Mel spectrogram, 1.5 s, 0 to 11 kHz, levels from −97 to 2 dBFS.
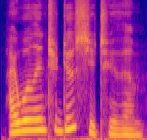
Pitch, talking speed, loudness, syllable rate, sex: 210 Hz, 245 wpm, -16 LUFS, 6.7 syllables/s, female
